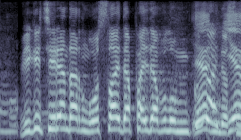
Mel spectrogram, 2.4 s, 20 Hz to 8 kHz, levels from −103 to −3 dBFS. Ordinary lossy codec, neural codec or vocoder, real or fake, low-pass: none; none; real; none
